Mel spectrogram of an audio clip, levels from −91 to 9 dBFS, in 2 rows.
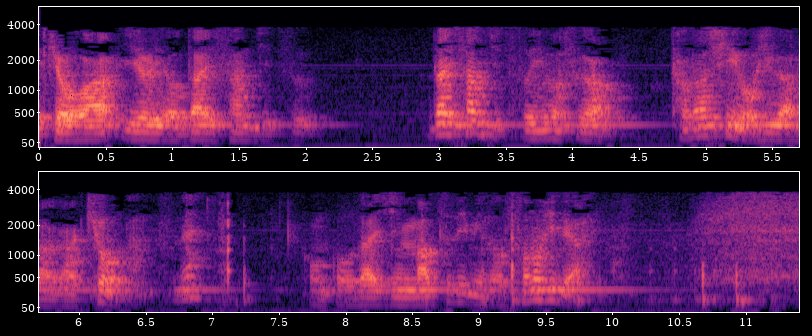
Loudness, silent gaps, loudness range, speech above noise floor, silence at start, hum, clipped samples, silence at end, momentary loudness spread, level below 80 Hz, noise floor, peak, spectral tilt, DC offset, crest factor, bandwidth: -23 LUFS; none; 6 LU; 39 dB; 0 s; none; under 0.1%; 0 s; 21 LU; -72 dBFS; -61 dBFS; -2 dBFS; -9.5 dB/octave; under 0.1%; 20 dB; 4 kHz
